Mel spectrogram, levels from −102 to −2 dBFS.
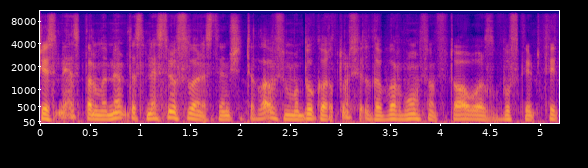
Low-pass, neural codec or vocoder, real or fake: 9.9 kHz; autoencoder, 22.05 kHz, a latent of 192 numbers a frame, VITS, trained on many speakers; fake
